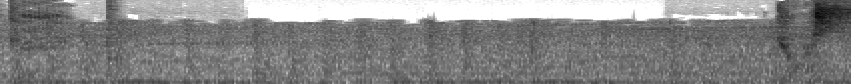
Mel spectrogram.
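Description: Steady rumbling noise with no distinct events.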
